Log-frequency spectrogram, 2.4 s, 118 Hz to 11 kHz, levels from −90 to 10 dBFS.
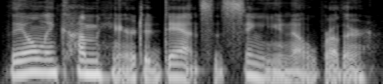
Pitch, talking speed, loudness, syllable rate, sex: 190 Hz, 275 wpm, -16 LUFS, 6.7 syllables/s, female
